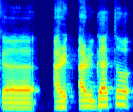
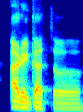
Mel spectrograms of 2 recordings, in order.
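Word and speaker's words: arigatō: So you need to stress I don't know, maybe gato, right? Ari, you don't really put stress there.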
